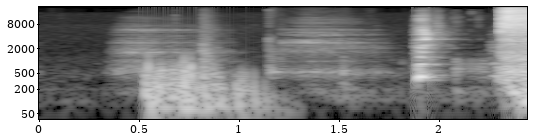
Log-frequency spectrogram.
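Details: Intense allergic sneezing fit triggered by flowers, filmed on Christmas morning 2021: a sharp inward gasp followed by forceful explosive sneezes.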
